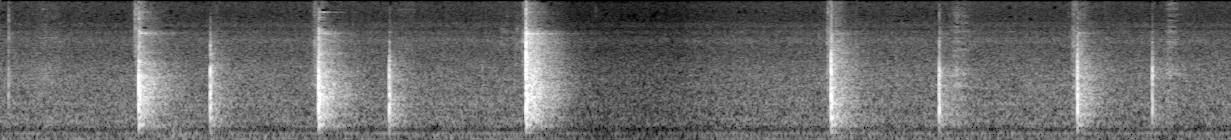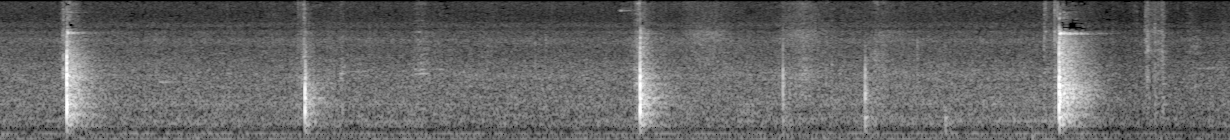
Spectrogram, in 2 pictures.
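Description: A knife chops through tomatoes and knocks sharply on a plastic cutting board.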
